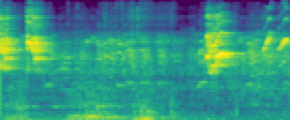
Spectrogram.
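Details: Pet Gouldian finch uttering a sharp high chirp burst, a lull with soft low thumps, then another bright chirping burst with rising flicks near the end.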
